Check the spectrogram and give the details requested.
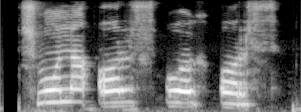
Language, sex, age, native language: Icelandic, female, 9, Icelandic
